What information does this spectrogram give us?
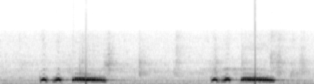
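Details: Seven-month-old spotted dove repeating its coo twice, two short notes then a drawn-out low coo per phrase, with sharp clicks over the calls.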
